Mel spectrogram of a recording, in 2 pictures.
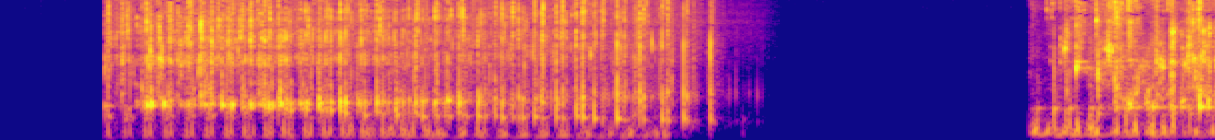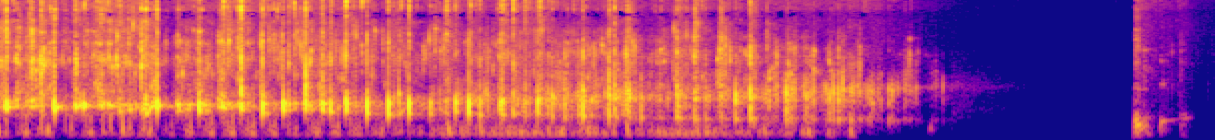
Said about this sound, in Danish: Det vælter jo op, når man hælder det i glasset. Ja, det må man sige.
